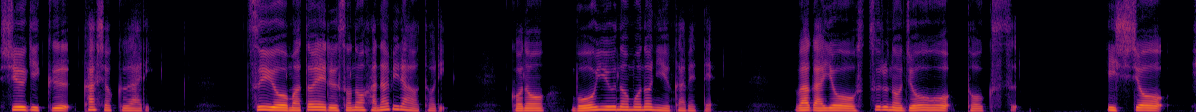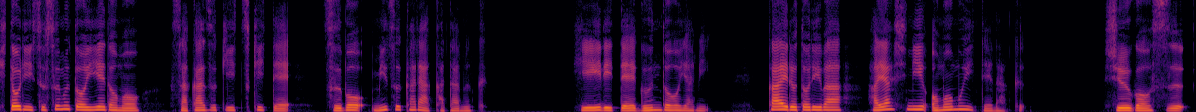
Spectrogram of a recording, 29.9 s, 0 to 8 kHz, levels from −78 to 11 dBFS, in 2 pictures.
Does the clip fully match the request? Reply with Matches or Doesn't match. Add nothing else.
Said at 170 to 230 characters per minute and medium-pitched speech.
Matches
